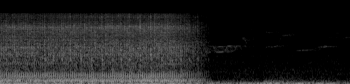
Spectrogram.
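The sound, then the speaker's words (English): A chainsaw roars loudly and steadily for about two seconds, then cuts off abruptly, leaving a low, quieter background rumble. “Nice chainsaw”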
